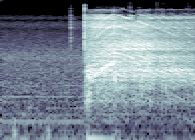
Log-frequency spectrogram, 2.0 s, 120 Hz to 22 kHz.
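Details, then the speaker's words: Restored vintage Skilsaw Model 87 circular saw, no blade, fully oiled, test run after reassembly: motor snaps on to a strong, even high whir with no grinding or rattle and takes longer to coast down; healthy motor. "It's the torque is just crazy how it flips it right over. Note how it takes a little bit longer for it to slow down now that it's fully oiled."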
